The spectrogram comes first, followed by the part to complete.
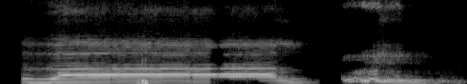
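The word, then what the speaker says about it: ذال: এই নরম করে জিহ্বাটা দাঁতের আগার সাথে লাগবে। জাল।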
